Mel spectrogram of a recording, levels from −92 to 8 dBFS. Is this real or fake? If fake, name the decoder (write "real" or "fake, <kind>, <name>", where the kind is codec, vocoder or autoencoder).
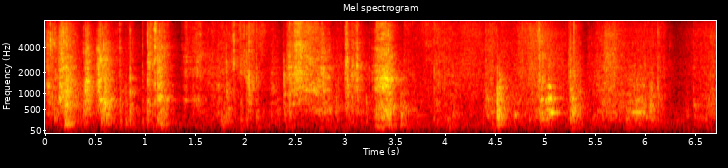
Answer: real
